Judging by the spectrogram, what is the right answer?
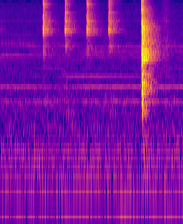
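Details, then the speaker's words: Project car's taillight wiring with temporary front blinkers: with taillights off, right blinker flashes both sides; sharp dry ticks about every fifth of a second then a louder snap, the taillight relay clicking from turn-signal backfeed. "But if the tail lights are off, the right blinker flashes both blinkers. And you can tell it's the tail lights because you can hear the relay clicking."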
